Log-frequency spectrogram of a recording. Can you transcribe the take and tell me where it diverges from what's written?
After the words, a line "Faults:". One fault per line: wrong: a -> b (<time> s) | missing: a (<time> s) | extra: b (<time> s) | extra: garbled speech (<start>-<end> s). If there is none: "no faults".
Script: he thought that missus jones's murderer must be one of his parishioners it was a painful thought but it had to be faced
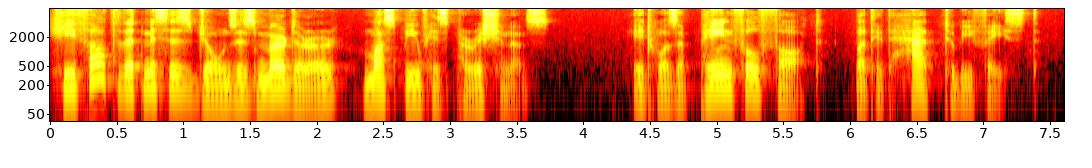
he thought that missus jones's murderer must be of his parishioners it was a painful thought but it had to be faced
Faults:
missing: one (2.8 s)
